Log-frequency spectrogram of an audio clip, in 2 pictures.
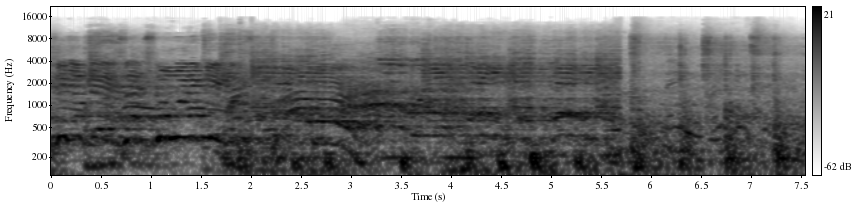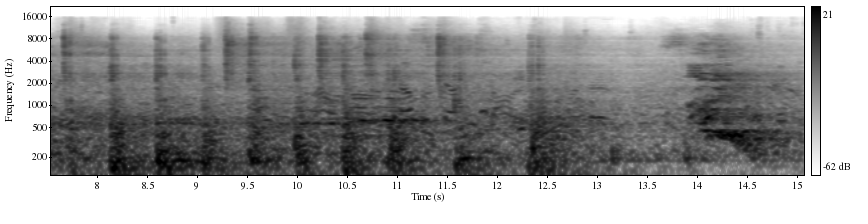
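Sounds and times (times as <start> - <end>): loud music: 0.0 - 11.6.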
